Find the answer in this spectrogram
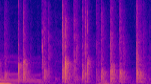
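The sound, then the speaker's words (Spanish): Hands clap in a quick, slightly uneven burst of applause, a dozen or so sharp, bright smacks over about two seconds, with a brief low tone fading out at the start. “el aplauso.”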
